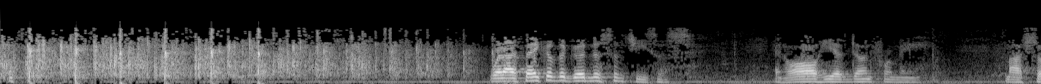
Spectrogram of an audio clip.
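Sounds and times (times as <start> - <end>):
hand clapping: 0.0 - 5.1
speech: 4.9 - 7.0, 7.7 - 9.4, 10.0 - 10.3.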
